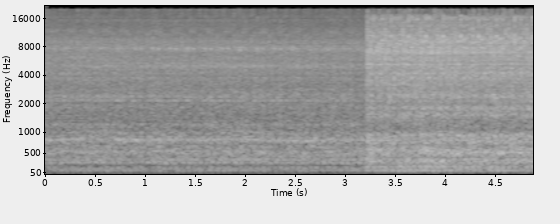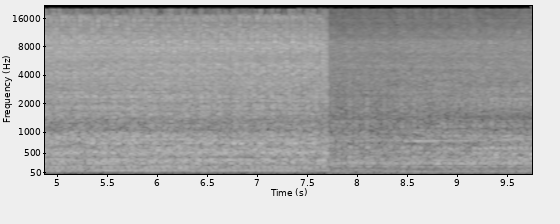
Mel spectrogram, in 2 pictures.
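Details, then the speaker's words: Nissan 300ZX Z32: once warmed up, the idle bogs rough and uneven, and after a blip of throttle the revs sag and it nearly dies every time. The idle is unstable; the owner plans a new filter, and the cause is not yet confirmed. "vous pouvez l'entendre s'enliser maintenant qu'il s'est réchauffé un peu je je vais lui donner une petite côte, il meurt presque à chaque fois"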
